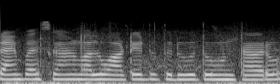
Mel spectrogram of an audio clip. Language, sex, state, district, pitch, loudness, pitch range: Telugu, female, Andhra Pradesh, Chittoor, 230 Hz, -15 LUFS, 225-230 Hz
